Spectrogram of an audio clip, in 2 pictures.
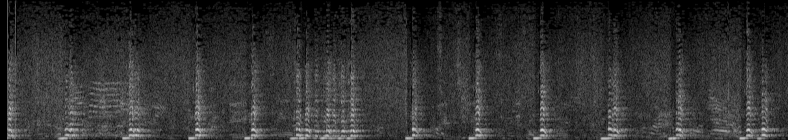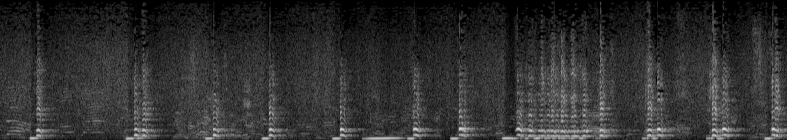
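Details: Siamangs at a zoo, a baby among them, give a rhythmic series of loud, hooting barks, each note rising and repeated every half second, audible throughout the zoo.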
